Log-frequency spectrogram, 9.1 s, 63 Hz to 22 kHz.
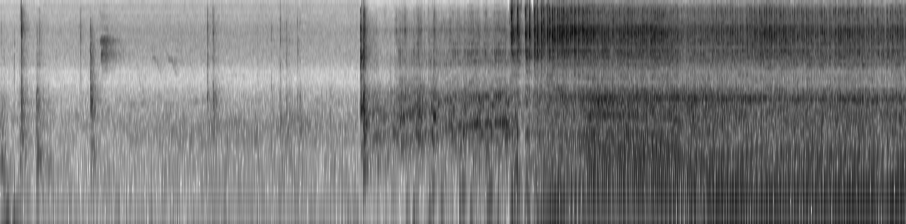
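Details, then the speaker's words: Yard Man lawn tractor with 20 hp Briggs Intech V-twin, run on a booster pack with no battery: a few clicks, then the engine catches and settles into a smooth, steady, even drone with no knocks or misses; normal running. "I'll show you that everything works, and the mower deck works, and it goes frontwards and backwards."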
